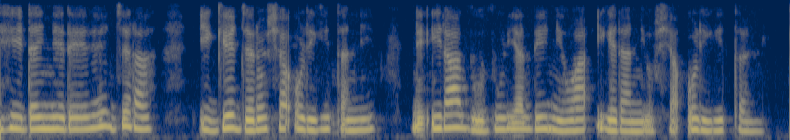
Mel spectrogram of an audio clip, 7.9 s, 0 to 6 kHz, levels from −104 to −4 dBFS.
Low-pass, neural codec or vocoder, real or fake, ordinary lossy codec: 5.4 kHz; vocoder, 22.05 kHz, 80 mel bands, WaveNeXt; fake; none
